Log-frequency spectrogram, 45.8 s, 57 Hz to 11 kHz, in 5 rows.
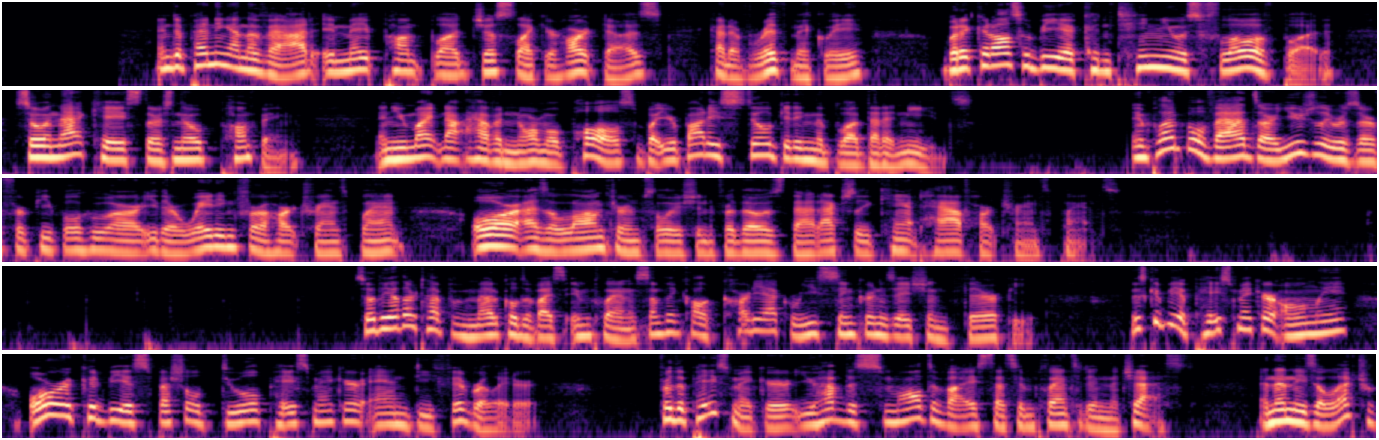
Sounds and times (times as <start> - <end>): Speech: 1.0 - 15.7, 16.7 - 25.8, 29.8 - 34.4, 35.0 - 40.3, 41.0 - 45.8.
